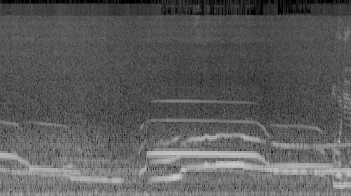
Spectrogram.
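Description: Several wolves howl together, long drawn-out tones sliding up and down over a low rush of wind.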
